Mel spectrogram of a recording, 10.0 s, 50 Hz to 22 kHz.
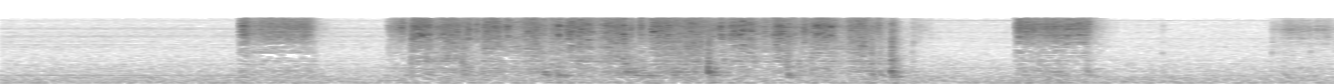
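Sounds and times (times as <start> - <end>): robot servo motors whirring: 1.8 - 6.8, 7.6 - 8.3.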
